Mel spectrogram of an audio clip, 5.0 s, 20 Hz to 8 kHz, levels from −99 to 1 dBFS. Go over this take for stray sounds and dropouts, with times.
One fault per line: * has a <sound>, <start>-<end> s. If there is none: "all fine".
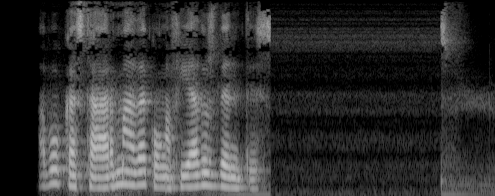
all fine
